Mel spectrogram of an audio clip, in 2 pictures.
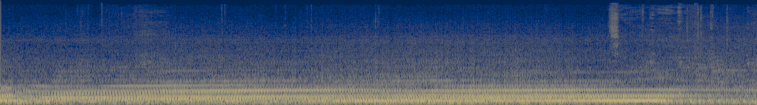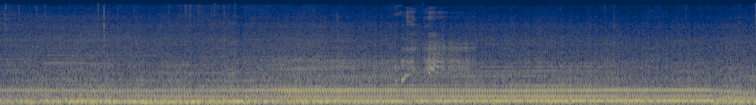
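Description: A car engine roars steadily at high revs inside the cabin.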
